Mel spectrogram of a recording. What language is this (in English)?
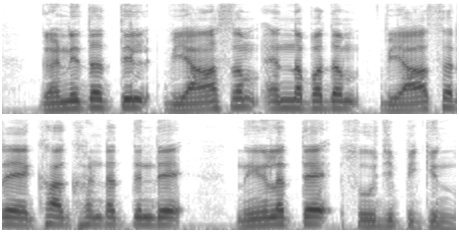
Malayalam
